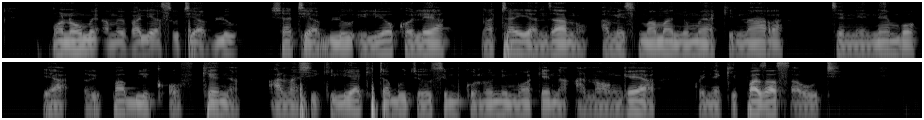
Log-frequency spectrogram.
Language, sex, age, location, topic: Swahili, male, 18-24, Kisumu, government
